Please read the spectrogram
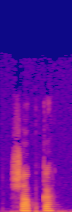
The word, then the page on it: hat: /hæt/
